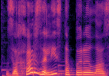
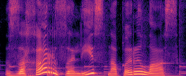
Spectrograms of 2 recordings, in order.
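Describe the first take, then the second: First: The line is read at a fast pace. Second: The line is read at a slow pace. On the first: "А тепер швидко" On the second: "я зараз її зачитаю повільно"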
